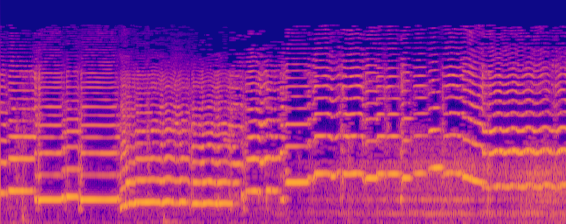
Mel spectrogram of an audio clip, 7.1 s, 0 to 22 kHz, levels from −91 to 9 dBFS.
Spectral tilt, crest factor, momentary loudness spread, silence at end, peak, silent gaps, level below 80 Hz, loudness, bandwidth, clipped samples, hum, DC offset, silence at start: -2 dB/octave; 12 dB; 2 LU; 0 s; -2 dBFS; none; -46 dBFS; -13 LUFS; 14 kHz; under 0.1%; none; under 0.1%; 0 s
